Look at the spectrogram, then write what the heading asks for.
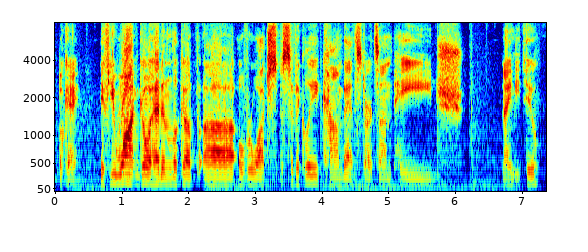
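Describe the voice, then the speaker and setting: A man's voice: mid-range voice, fairly even intonation, unhurried, pushed and bright. A man acting as game master, narrating a tabletop game and explaining things conversationally.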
